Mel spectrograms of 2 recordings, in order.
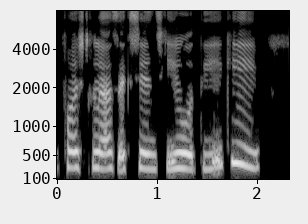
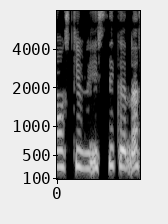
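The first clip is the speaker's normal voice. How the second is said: plain reading voice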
